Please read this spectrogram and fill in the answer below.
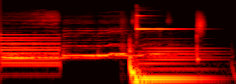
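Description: Music followed, about a second and a half in, by a sound-effect hit: a deep falling boom together with a bright bell ding that rings on and fades. It is the notification-bell effect of a subscribe-button animation.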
